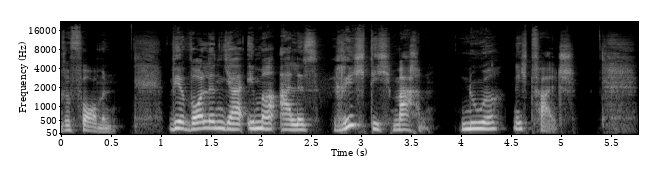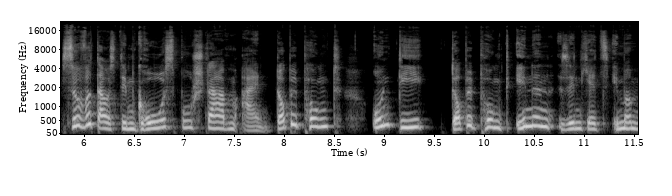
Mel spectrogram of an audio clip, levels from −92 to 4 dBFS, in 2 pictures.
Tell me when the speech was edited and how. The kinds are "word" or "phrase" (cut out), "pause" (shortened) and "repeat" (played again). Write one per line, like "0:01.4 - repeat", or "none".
none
